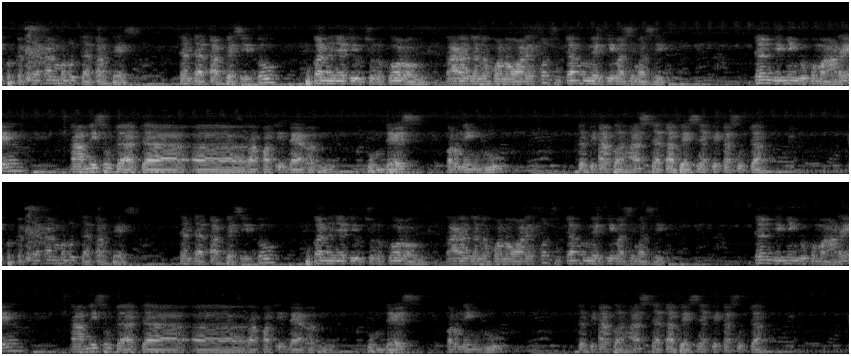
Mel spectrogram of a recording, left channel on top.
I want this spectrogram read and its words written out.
bekerja kan menurut database, dan database itu bukan hanya di Ujonegoro, Karanggeneng Ponowaring pun sudah memiliki masing-masing. Dan di minggu kemarin kami sudah ada rapat intern BUMDes per minggu, dan kita bahas database-nya, kita sudah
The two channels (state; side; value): quieter; right; 5.9 dB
